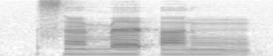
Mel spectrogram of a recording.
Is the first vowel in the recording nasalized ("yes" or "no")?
yes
